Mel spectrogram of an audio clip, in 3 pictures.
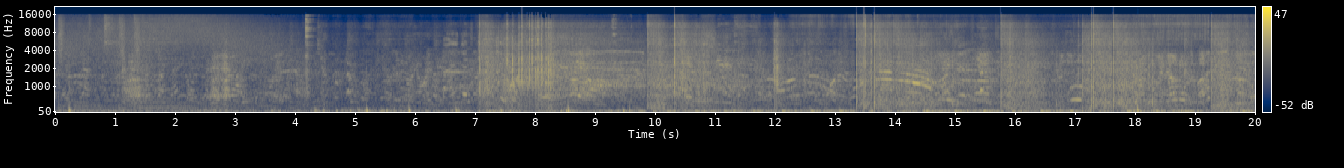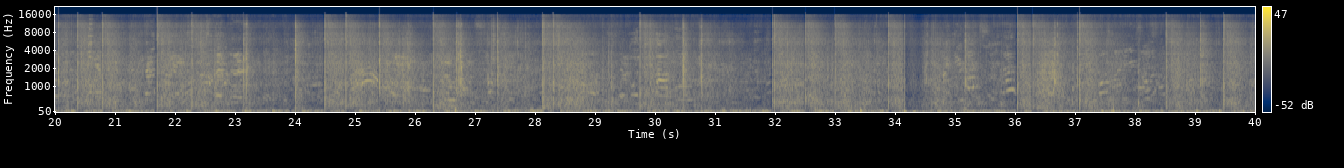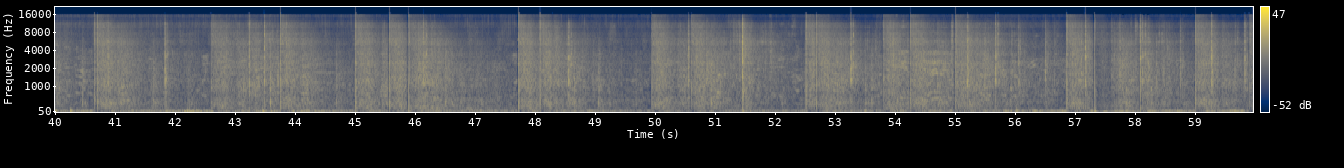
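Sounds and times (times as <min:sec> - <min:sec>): fireworks bangs and crackling: 0:00.0 - 0:59.9
people talking: 0:00.0 - 0:59.9.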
